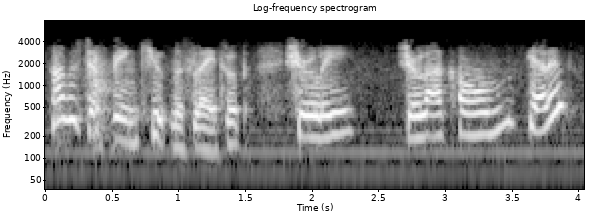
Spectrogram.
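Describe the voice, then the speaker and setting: An actress playing a wisecracking, hard-nosed police detective in a 1970s radio drama, sardonic and probing. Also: female voice, medium pitch, very animated, normal speed, close to an everyday voice. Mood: probing, dry. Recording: muffled lo-fi radio, humming noise.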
